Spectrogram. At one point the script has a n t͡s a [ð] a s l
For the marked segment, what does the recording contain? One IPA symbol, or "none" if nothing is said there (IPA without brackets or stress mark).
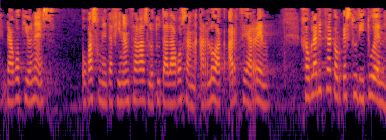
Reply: ɣ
